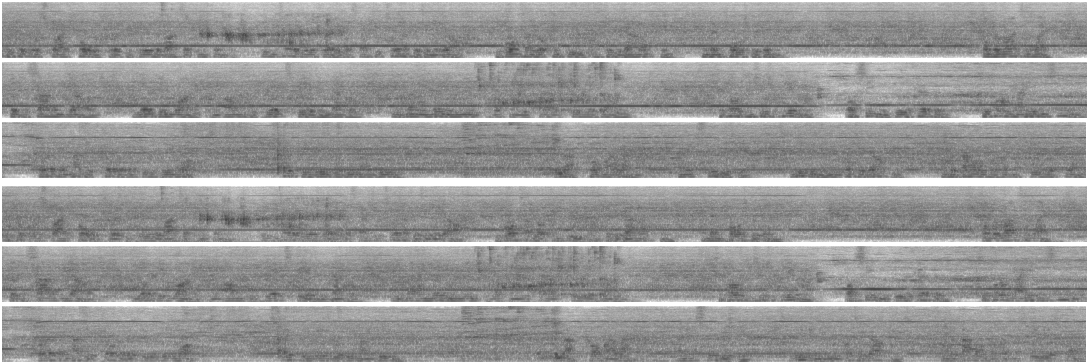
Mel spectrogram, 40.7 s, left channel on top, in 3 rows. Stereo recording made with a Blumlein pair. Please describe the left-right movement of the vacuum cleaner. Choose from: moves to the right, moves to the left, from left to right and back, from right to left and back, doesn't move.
moves to the left.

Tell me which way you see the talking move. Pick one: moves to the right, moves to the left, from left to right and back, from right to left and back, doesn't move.
doesn't move.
